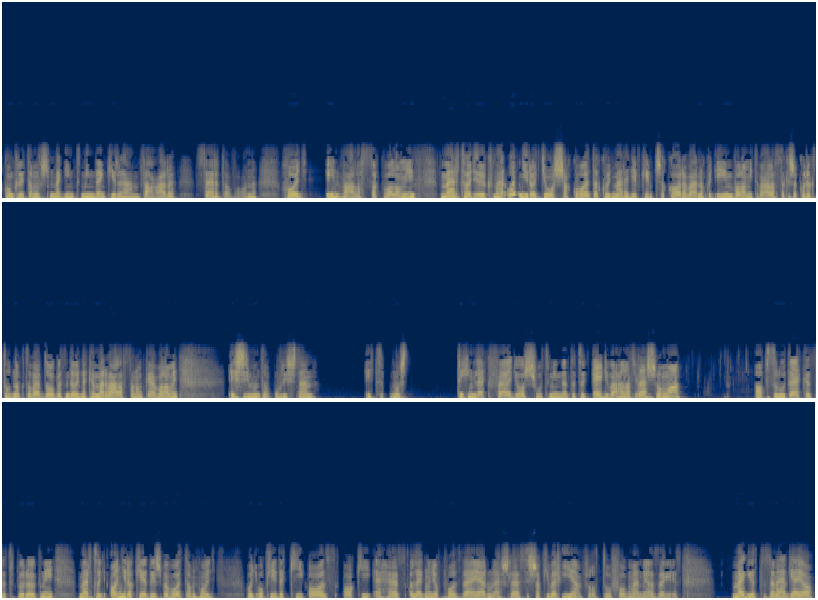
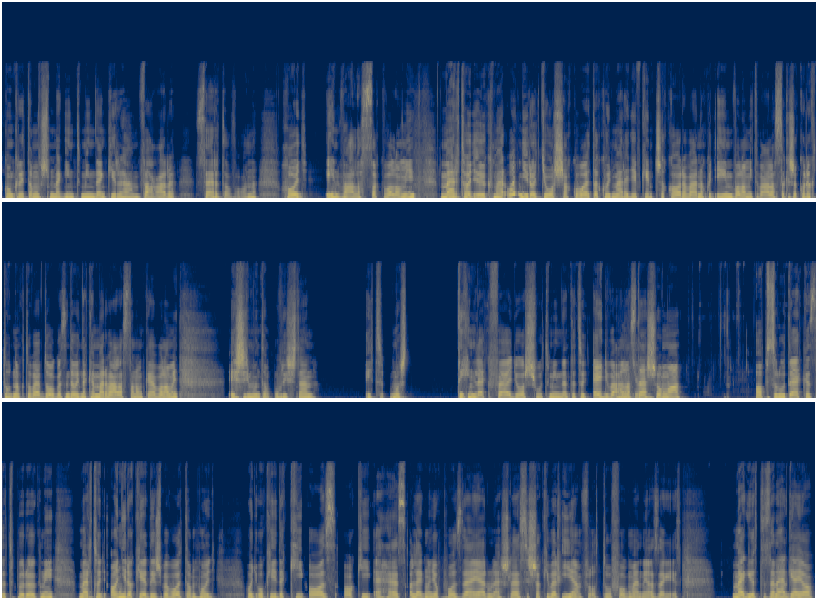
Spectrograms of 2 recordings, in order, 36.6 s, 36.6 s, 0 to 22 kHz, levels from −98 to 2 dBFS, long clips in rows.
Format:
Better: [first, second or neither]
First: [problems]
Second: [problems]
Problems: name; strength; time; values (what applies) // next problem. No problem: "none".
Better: second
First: garbled, watery; badly; nothing above 5.5 kHz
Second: none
